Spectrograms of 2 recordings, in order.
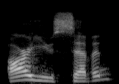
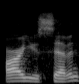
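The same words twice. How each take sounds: First: "Are you seven?" slow, higher and louder; slow, raised teacher model of "Are you seven?"; slow model question. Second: Said in the usual way. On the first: Shown as a demonstration. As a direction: lay out "Are you seven?" slowly for learners.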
